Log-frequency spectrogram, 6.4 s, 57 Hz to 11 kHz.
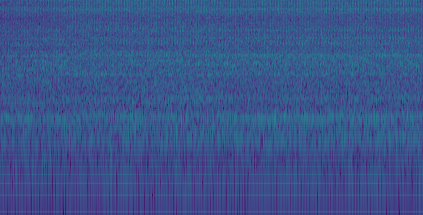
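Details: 2016 Honda Pilot before repair: the petrol engine idles unevenly with a faint hiss, rough idle from a vacuum leak through a torn air intake hose, which is then replaced.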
